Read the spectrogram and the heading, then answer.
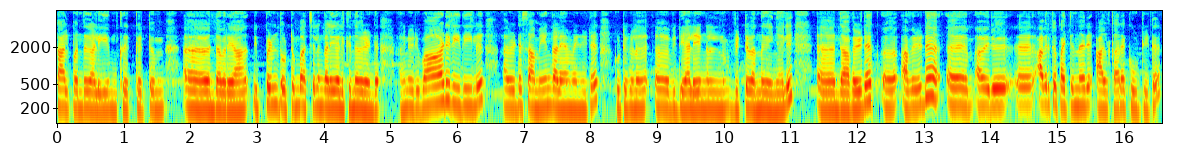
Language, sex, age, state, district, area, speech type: Malayalam, female, 18-30, Kerala, Kannur, rural, spontaneous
